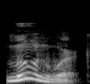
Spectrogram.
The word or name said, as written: moonwalk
